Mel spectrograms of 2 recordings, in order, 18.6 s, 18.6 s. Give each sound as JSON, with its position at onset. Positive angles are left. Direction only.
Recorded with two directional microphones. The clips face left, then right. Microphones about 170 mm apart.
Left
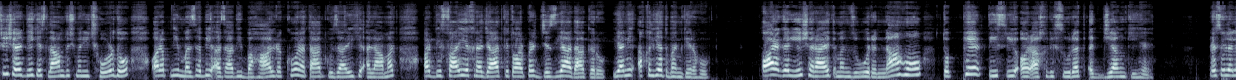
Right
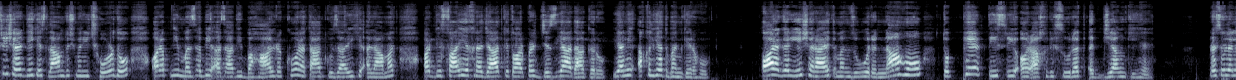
{"t": 0.0, "sound": "speech", "side_deg": 30}
{"t": 11.4, "sound": "speech", "side_deg": 15}
{"t": 18.3, "sound": "speech", "side_deg": 25}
